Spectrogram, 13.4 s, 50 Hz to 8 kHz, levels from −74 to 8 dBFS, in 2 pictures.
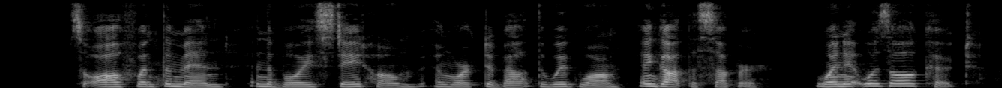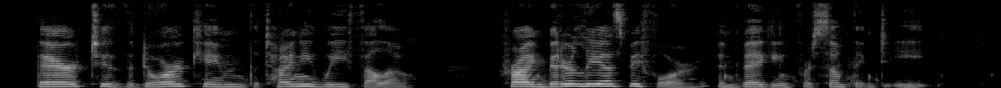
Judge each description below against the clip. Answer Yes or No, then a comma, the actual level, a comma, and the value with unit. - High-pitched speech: Yes, high, 195 Hz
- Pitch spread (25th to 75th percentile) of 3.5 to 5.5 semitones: No, average, 2.9 semitones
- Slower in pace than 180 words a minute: No, average, 195 wpm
